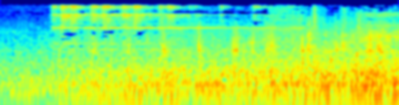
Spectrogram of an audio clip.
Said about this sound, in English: Damn it, Holmes. I've rung the bell twice. There's no one at home.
